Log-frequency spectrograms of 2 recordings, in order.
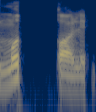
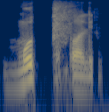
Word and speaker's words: Muttalib: Abdul Muttalib sebenarnya di bahasa Arab itu to-nya bertasydid. Ya, Abdul Muttalib. Muttalib.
